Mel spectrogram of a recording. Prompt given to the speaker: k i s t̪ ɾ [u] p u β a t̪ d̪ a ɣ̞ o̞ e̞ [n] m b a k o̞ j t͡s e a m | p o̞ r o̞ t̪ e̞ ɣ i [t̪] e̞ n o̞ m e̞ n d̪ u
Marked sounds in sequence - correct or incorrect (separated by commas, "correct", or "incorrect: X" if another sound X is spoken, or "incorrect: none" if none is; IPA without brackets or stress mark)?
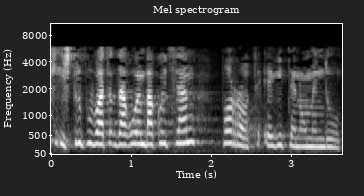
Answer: correct, incorrect: none, correct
